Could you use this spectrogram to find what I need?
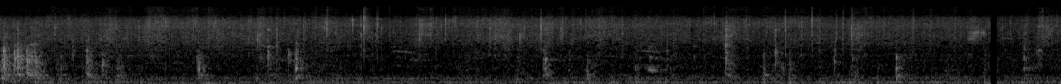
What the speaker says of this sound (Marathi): मी एक छोटी 1 वाटी खोबरं घेतलंय. हे सुद्धा व्यवस्थित असं छान खरपूस असं भाजून घ्यायचं आपल्याला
